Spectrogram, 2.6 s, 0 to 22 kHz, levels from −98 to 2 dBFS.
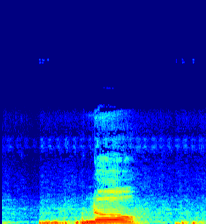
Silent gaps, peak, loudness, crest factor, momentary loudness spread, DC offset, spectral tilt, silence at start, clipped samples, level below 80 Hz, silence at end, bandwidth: none; -2 dBFS; -15 LUFS; 14 dB; 19 LU; under 0.1%; -9 dB/octave; 0.5 s; under 0.1%; -46 dBFS; 0.05 s; 7 kHz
